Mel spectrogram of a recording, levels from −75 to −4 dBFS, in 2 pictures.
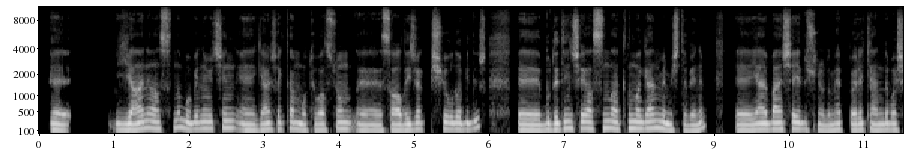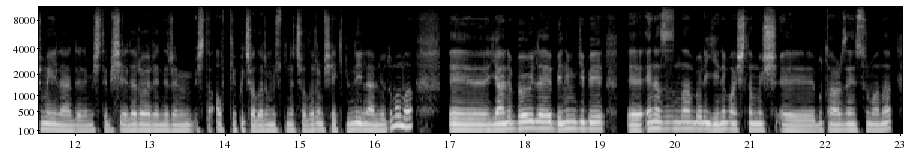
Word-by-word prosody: Eee, 115 -2 +1 0.6
yani, 120 +5 +2
aslında 145 +3 -2
bu 125 -2 +1
benim 135 +1 0
için, 150 +2 -3
eee, 115 -4 -1
gerçekten 125 +4 -2
motivasyon, 115 +3 -2
eee, 110 -2 -1
sağlayacak 110 +3 +1
bir - - -3
şey 135 - -1
olabilir. 125 +5 -1 0.4
Eee, 110 -1 +3
bu 115 +2 -1
dediğin 125 +4 +1
şey 140 +1 +1
aslında 145 +2 +1
aklıma 135 +1 0
gelmemişti 130 -7 0
benim, 115 - -2 0.4
eee, 110 - 0
yani, 115 +3 +2
ben 130 0 +3
şey 130 0 +1
düşünüyordum: 110 -2 -3
Hep 120 -1 -1
böyle 115 +1 +1
kendi 115 0 -1
başıma 120 +1 0
ilerlerim, 105 -3 -1
işte, 105 0 -6
bir 100 - -8
şeyler 110 +1 0
öğrenirim, 105 -1 0
işte, 100 -6 -5
altyapı 110 0 -5
çalarım, 105 0 -1
üstüne 110 +2 -5
çalarım 110 +3 -3
şeklinde 110 +2 -2
ilerliyordum 110 - +1
ama, 180 -3 +3 0.5
eee, 115 - +3 0.5
yani, 120 +3 +3
böyle, 135 -1 +4
benim 135 +2 +3
gibi, 130 0 +1 0.3
eee, 105 0 +3
en 130 - +3
azından, 130 -1 0
böyle, 125 0 +2
yeni 120 +1 +2
başlamış, 120 -2 +1
eee, 100 -1 0
bu 115 +3 -5
tarz 110 -1 -1
enstrümana, 115 +2 -1
115 Hz, 155 wpm, -22 LUFS, 110-130 Hz, 0.6 s, böyle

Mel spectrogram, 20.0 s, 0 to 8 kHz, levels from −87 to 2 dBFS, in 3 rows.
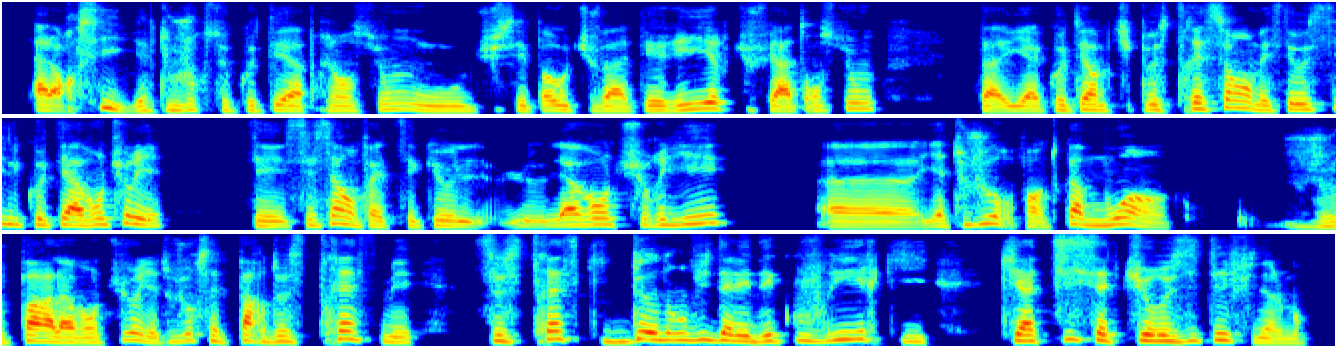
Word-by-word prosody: Alors - - +3
si, 190 - 0
il 110 - -10
y 120 - -2
a - - -8
toujours 130 +2 -6
ce - - -10
côté 120 +3 -3
appréhension 120 +5 -3
où 115 -3 -3
tu - - -10
sais 120 - -6
pas 125 - -1
où 125 - +1
tu 115 - -12
vas 115 - +3
atterrir, 125 +8 +1
tu 135 - -17
fais 120 - -3
attention. 125 +8 0 0.5
Tu - - +2
as 105 - +3
il 110 - -2
y 115 - +3
a - - +4
un - - -5
côté 130 +4 -1
un 135 - +4
petit 120 - -11
peu 135 - -3
stressant, 160 +7 +1
mais 125 -5 -1
c'est 145 +5 -2
aussi 145 +5 -3
le 170 - -3
côté 150 -3 +1
aventurier. 160 0 +3 0.4
C'est 130 -2 -1
c'est 145 +5 -7
ça 185 +6 +3
en 155 - +1
fait, 130 -4 -2
c'est 130 - -7
que 140 - -4
l 125 -3 -2
le 130 -1 -8
l'aventurier, 160 +6 0 0.5
heu, 115 -2 0
il - - -8
y 140 - +1
a - - -3
toujours 180 +4 -2
enfin, - - -2
en 115 - -4
tout - - -17
cas 180 - +6
moi, 145 -7 +1 0.4
hein, - - -24 0.3
je 125 +1 -5
pars 150 +7 +6
à 140 - +8
l'aventure, 130 +8 +2
il - - -2
y - - -1
a - - -3
toujours 160 +6 -6
cette 150 -6 -4
part 155 -4 +4
de 145 +1 -1
stress, 205 +9 0
mais 130 -2 -4 0.3
ce 160 - -2
stress 205 +8 0
qui 145 - -9
donne 185 +8 +4
envie 180 +1 0
d'aller 160 -5 +4
découvrir, 165 +6 -1
qui 140 -3 -9 0.3
qui 170 - +5
attise 185 +5 +2
cette 170 -5 +3
curiosité 160 +1 +2
finalement. 110 -8 -6
145 Hz, 250 wpm, -24 LUFS, 125-165 Hz, 0.5 s, à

